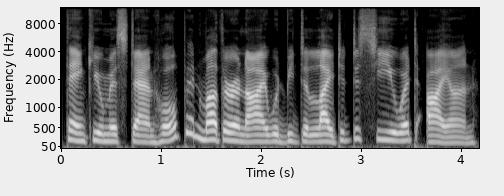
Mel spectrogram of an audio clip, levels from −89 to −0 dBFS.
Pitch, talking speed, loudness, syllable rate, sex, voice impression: 180 Hz, 230 wpm, -18 LUFS, 5.2 syllables/s, female, feminine, adult-like, tensed, powerful, hard, clear, slightly raspy, intellectual, calm, slightly unique, lively, strict, sharp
